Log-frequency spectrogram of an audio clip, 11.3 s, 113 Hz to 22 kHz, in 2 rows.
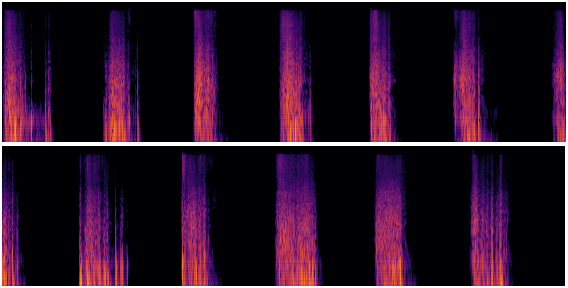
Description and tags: Footsteps Walk (x12)- Moutain Boots - Snow.
Gear : Tascam DR-05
